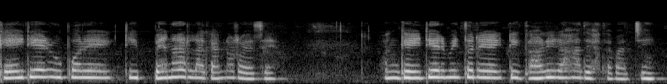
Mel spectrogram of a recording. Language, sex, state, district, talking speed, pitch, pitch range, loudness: Bengali, female, Assam, Hailakandi, 135 wpm, 305 Hz, 285-320 Hz, -16 LUFS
